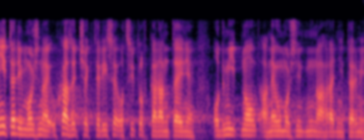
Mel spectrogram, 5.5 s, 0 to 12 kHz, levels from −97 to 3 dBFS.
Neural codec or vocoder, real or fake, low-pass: none; real; 7.2 kHz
